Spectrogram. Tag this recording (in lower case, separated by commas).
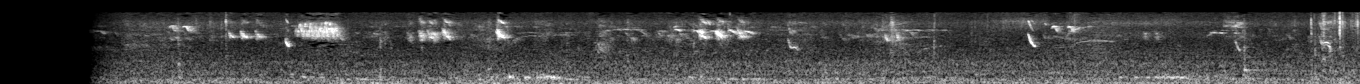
outside, urban or man-made, bird chirping, bird, chirp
